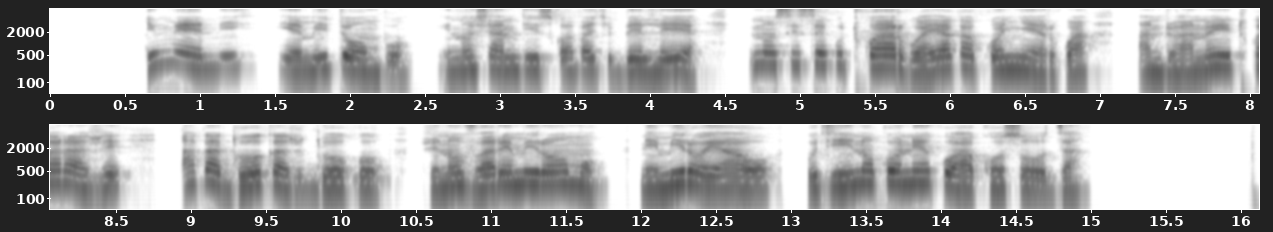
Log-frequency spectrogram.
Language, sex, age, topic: Ndau, male, 18-24, health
